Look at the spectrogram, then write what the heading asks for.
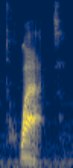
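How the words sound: It uses the British pronunciation of the vowel. The speaker calls it right. "It's twat"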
